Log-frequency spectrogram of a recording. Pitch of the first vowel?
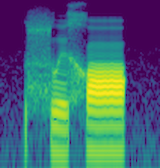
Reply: low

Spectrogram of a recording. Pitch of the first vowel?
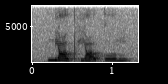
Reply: falling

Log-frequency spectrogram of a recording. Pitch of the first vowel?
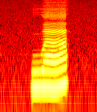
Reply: rising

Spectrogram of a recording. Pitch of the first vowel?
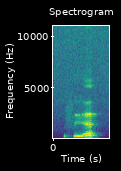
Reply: rising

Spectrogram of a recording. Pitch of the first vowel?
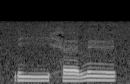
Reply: low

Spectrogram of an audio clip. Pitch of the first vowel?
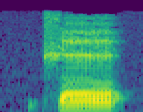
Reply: high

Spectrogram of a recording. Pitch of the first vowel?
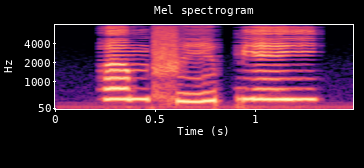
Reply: high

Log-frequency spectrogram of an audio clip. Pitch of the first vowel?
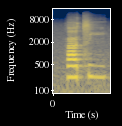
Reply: high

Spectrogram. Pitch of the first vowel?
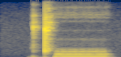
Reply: high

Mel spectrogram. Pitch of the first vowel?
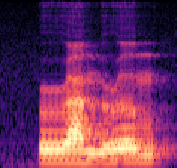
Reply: low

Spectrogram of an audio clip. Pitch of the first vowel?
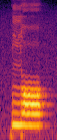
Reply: high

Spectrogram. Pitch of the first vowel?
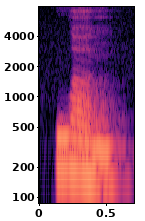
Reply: low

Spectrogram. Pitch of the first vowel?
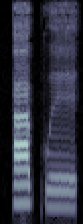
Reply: high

